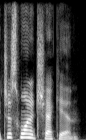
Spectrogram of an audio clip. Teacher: The source points out that in this particular utterance, the speaker doesn't pronounce the T sound in either word. Not in just and not in wanted. Both of them. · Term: consonant reduction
